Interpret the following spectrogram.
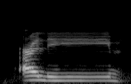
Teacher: عین ہمارا جو ہے وہ وسط حلق سے ادا ہوتا ہے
